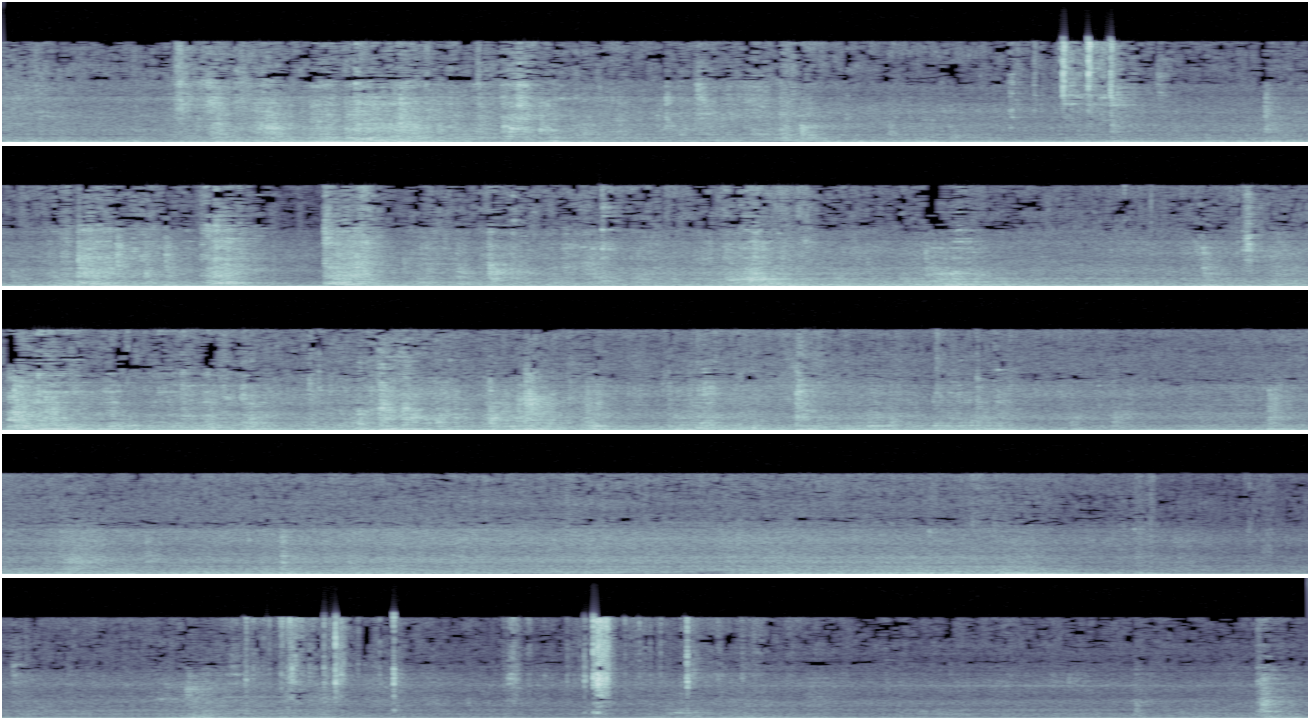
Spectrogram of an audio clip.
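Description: A Hyundai excavator's diesel engine running steadily under repeated clanks and crashes as it pulls down brick and concrete walls. The engine rumble drops out a little past two-thirds of the way through.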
